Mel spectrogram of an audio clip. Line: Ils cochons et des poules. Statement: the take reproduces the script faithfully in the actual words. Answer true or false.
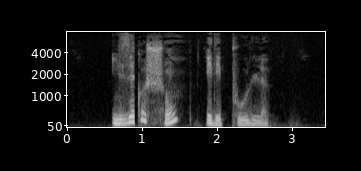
true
